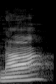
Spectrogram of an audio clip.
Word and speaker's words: know: शब्द है एक, कर्नाटक, कर ना अटक, कर ना अटक और कर नाटक।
